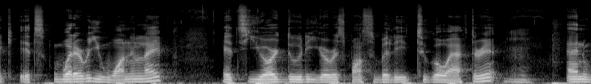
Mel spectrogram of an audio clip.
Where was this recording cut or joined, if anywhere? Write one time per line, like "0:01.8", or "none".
none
